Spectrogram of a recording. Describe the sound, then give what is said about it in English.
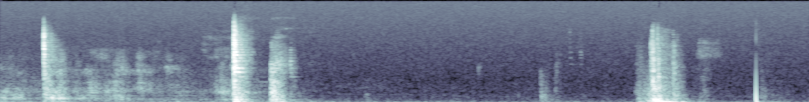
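A door is handled and pushed shut: a few soft knocks and bumps, then a fuller closing thud followed by a sharp latch click, fairly quiet against otherwise stillness. “Actually, let me close that door while you guys are working on that.”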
